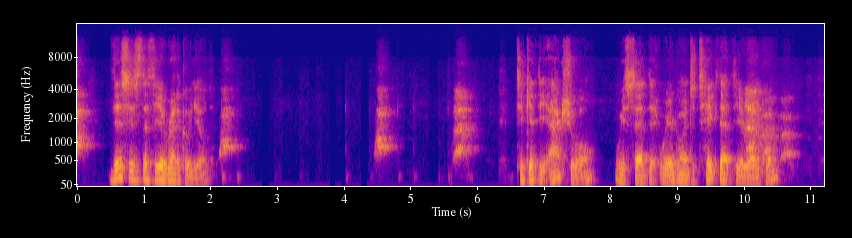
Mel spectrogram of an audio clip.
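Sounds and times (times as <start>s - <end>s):
dog barking: 0.0s - 0.3s, 2.1s - 2.6s, 4.5s - 4.9s, 5.6s - 6.1s, 10.0s - 10.9s
speech: 0.5s - 2.3s, 6.6s - 10.7s.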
